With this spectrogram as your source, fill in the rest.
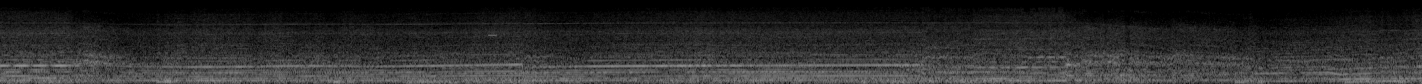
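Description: A racing car engine screams at high revs, shifting gears up and down.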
